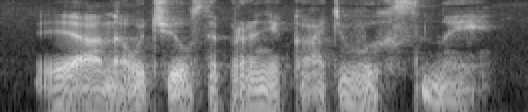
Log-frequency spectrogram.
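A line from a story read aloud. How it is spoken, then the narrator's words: Triumphant hiss. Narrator (Russian): торжествующе зашипел он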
